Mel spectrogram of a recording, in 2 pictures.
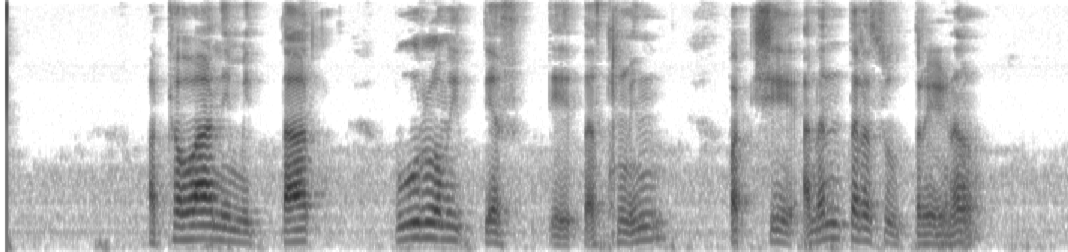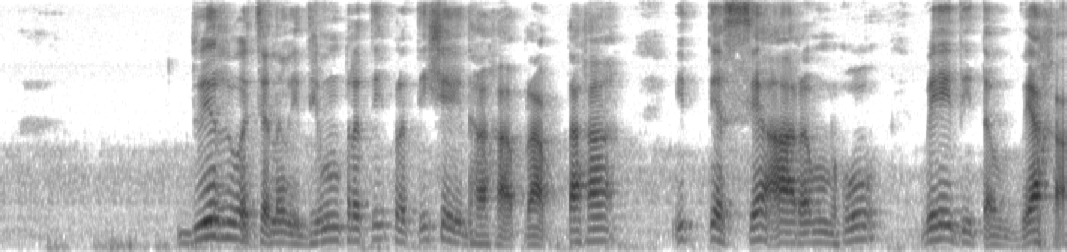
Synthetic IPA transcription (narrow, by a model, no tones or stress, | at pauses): ɐt̪ʰɐʋaːnimit̪ːaːt̪̚ | puːɾʋɐmit̪jɐst̪jeːt̪ɐsmin | pɐkʂeːʔɐ̰nɐnt̪ɐɾɐsuːt̪ɾeːɳɐ̰ | d̪ʋiɾʋɐt͡ʃɐnɐʋid̪ʱimpɾɐt̪ipɾɐt̪iʃeːd̪ʱaɦɐ̰pɾa̰ːp̚t̪ɐɦɐ̆ | it̪jɐsjɐaːɾɐmbʱoː | ʋeːd̪it̪ɐʋjɐhɐ̰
